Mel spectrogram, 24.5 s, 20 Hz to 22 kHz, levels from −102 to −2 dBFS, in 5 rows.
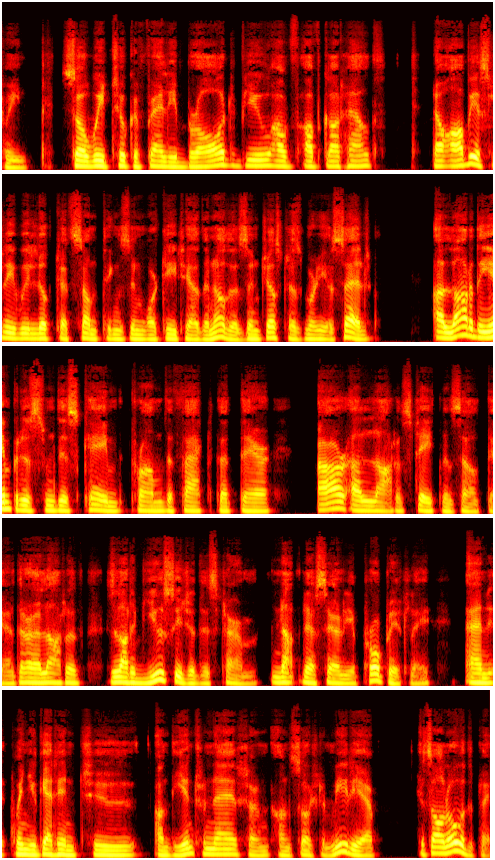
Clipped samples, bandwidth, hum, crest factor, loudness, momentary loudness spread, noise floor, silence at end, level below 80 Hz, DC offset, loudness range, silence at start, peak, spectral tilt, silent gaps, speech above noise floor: under 0.1%; 11.5 kHz; none; 18 dB; -25 LUFS; 11 LU; -56 dBFS; 0 s; -58 dBFS; under 0.1%; 3 LU; 0.05 s; -8 dBFS; -7 dB/octave; none; 32 dB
